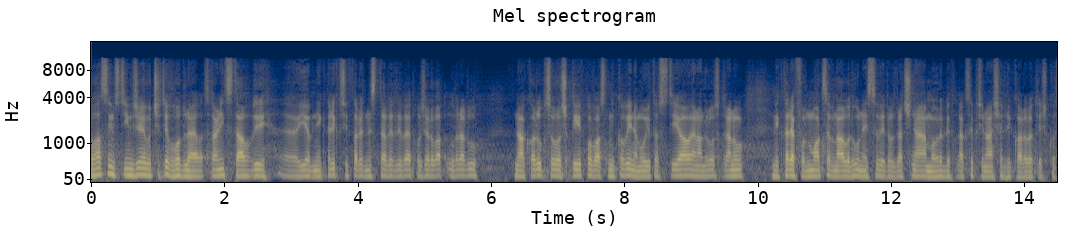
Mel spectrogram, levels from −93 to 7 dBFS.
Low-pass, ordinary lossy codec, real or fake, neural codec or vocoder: 10.8 kHz; MP3, 64 kbps; fake; codec, 16 kHz in and 24 kHz out, 0.9 kbps, LongCat-Audio-Codec, four codebook decoder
